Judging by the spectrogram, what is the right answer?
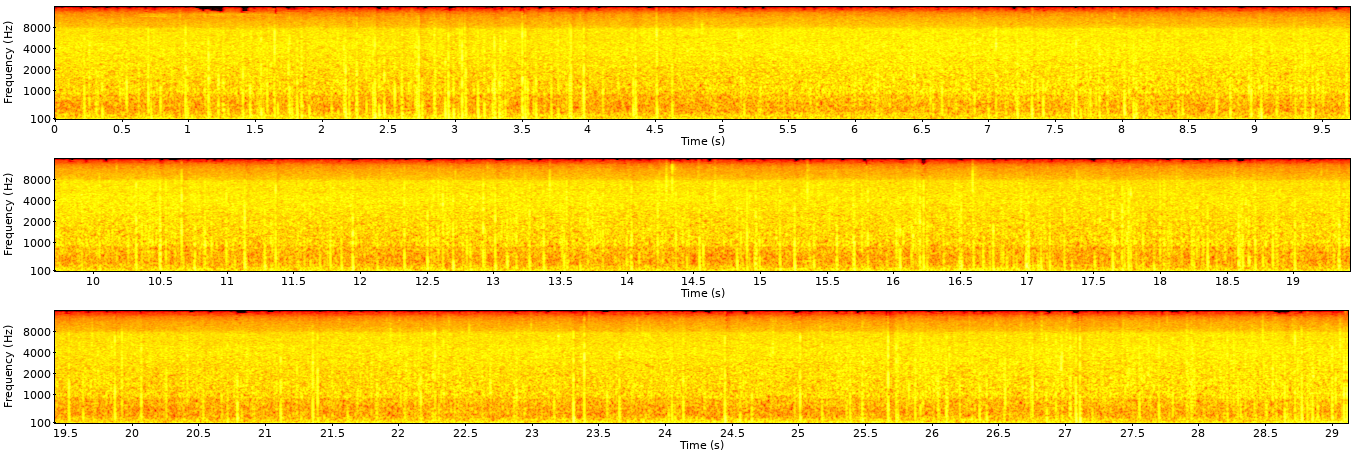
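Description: Heavy rain falling steadily on an umbrella held overhead, a dense, even hiss made of countless small drop hits.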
